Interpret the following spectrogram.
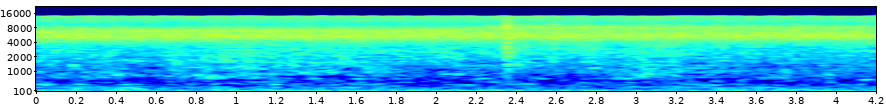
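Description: Steady outdoor ambience: a constant high-pitched insect drone over a low rumble, with one faint click a little past two seconds in.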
